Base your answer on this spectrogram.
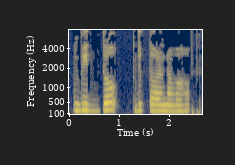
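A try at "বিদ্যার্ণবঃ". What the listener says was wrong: বিদ্যিও নয়, বিদ্যিও বলে কিছু শব্দ হয়? বিদ্যা, বিদ্যা অর্ণবহ।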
